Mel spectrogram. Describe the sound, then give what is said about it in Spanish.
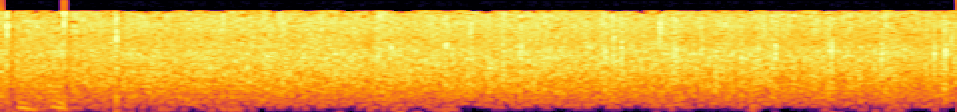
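Steady applause from a crowd fills the whole stretch, a dense wash of many hands clapping at an even, sustained level with no talking over it. “Hay que aplaudir a Albert Camus, por favor.”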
